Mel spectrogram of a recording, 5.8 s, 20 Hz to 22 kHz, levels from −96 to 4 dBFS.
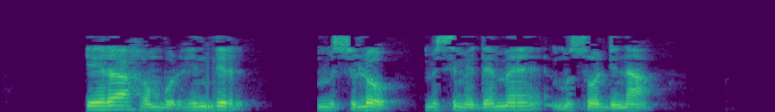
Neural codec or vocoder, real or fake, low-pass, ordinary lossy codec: none; real; 7.2 kHz; MP3, 24 kbps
